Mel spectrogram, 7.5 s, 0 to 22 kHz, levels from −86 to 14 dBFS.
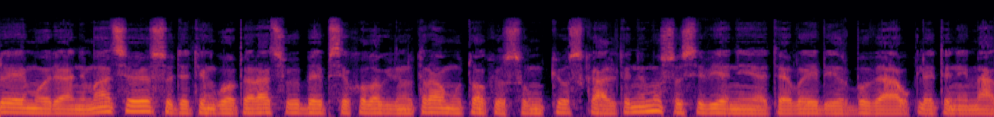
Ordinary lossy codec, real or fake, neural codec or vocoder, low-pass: AAC, 32 kbps; real; none; 19.8 kHz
